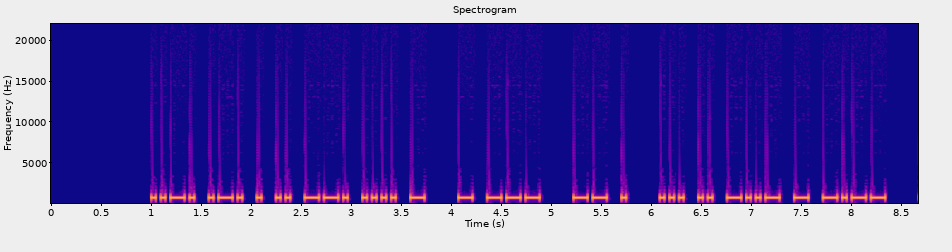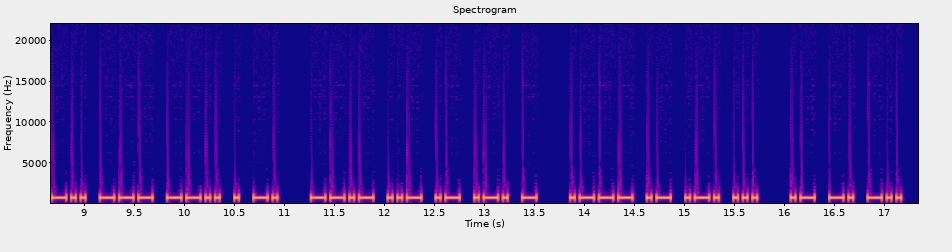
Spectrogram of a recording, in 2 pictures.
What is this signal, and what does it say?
Morse code, heard as a keyed tone, about 25 wpm, 700 Hz. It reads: FREIGHT TO ME SIXTY DOZEN QUART JARS AND
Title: Pangram Challenge v2 - 25wpm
